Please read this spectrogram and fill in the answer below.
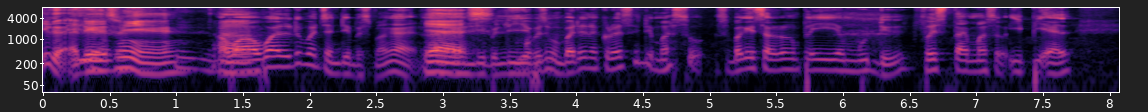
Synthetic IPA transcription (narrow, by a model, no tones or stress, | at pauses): d͡ʒuɡa̰ʔa̰dəs̬əmaɲəawaawalt̪umat͡ʃamdiəbəsəmaŋat̪̚laaŋdibəliapas̬əmabadanaʔkɾuasadiəmasʊʔ̚səbaɡajsəoɾaŋplejaŋmũdəfəst̪ajmːasʊʔipiɛl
